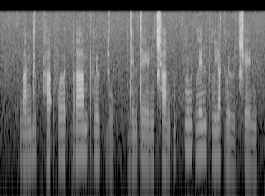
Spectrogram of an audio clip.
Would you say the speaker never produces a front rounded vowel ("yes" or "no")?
yes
